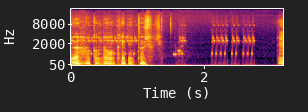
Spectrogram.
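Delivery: ordinary delivery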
